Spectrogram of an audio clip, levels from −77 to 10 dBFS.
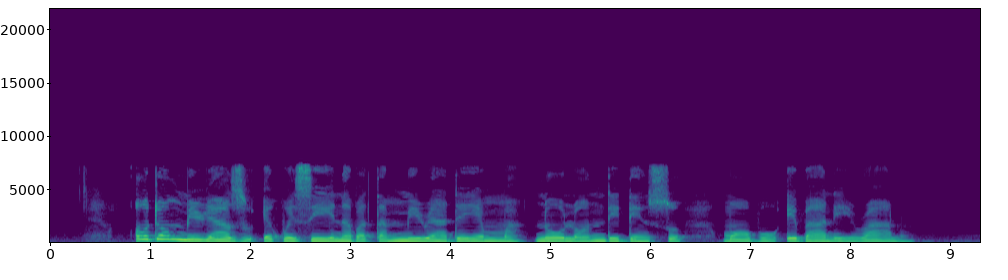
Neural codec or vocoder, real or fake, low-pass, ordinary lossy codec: none; real; 7.2 kHz; none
